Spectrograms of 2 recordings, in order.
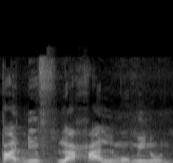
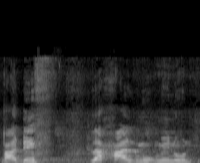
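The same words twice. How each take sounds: Both takes have the same delivery.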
